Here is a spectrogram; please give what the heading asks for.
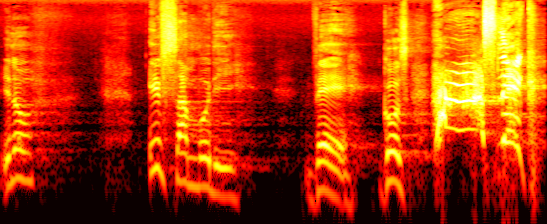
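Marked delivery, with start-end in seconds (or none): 4.4-5.4 high, loud alarmed cry; panicked shout. Retold or imitated. Someone in church spotting a snake, panicked shout. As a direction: yell it like you just saw a snake.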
